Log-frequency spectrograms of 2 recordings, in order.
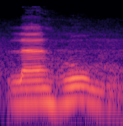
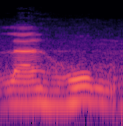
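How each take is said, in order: No difference in how they are said.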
